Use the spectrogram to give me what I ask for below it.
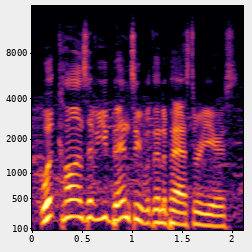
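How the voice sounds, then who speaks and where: Playful, high, lively male convention host. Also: fast talker, a faint crowd. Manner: playful, teasing, announcer-like delivery. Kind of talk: casual interview chat. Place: outdoors at a fan convention.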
